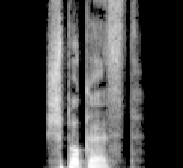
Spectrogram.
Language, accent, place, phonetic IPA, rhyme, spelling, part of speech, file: German, Germany, Berlin, [ˈʃpʊkəst], -ʊkəst, spuckest, verb, De-spuckest.ogg
- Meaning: second-person singular subjunctive I of spucken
